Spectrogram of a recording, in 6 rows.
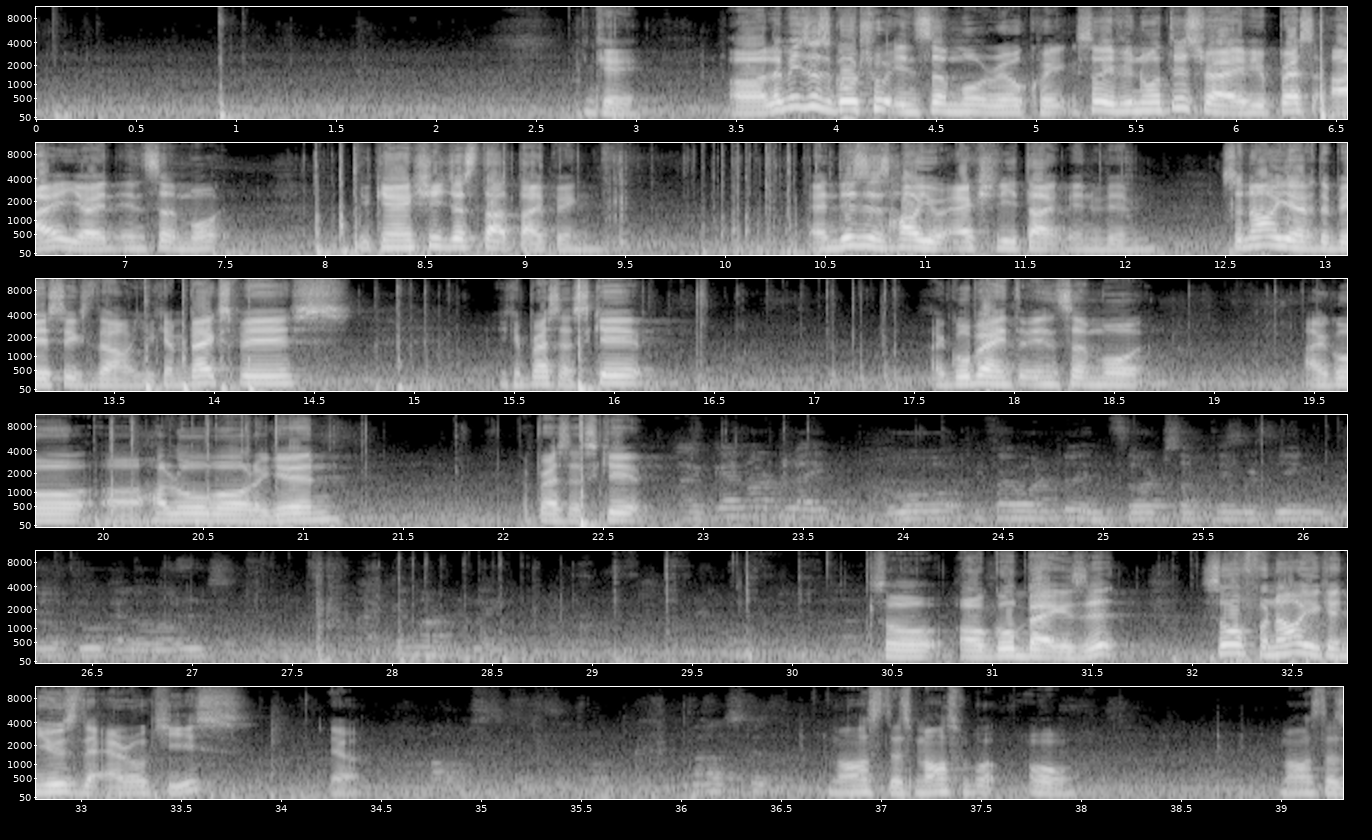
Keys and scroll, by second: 0.1 shift+;, 0.8 Down, 6.4 i, 7.6-11.2 typing, 13.6-15.0 typing, 15.7 Escape, 17.1 shift+a, 19.6-21.3 typing, 22.3 Escape, 28.0 super+=, 31.8 Left, 32.0 Left, 32.2 Left, 32.3 Left, 32.5 Left, 32.6 Left, 32.8 Left, 33.0 Left, 33.1 Left, 33.3 Left, 33.6 Right, 33.9 Left.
